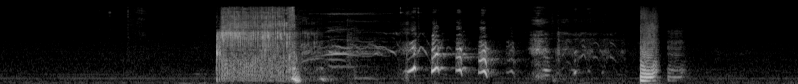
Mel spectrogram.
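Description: A loud, airy fart lasting under a second, followed by a few seconds of a person laughing, with one short loud voiced outburst near the end.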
